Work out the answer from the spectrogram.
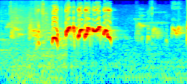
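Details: Red-whiskered bulbul in a doubled-style teacher song for captive birds to imitate: a quick run of about seven loud, looping whistled notes, followed by faint distant chirps.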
